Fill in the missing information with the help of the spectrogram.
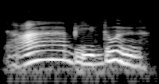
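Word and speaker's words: عَابِدُونَ: voyelle qui est doublé donc on va prononcer don abidoun abidoun la lettre MIM avec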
